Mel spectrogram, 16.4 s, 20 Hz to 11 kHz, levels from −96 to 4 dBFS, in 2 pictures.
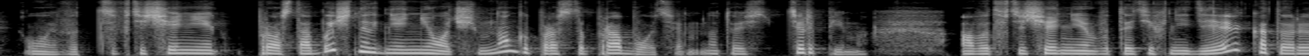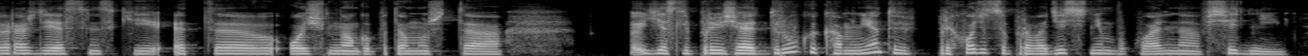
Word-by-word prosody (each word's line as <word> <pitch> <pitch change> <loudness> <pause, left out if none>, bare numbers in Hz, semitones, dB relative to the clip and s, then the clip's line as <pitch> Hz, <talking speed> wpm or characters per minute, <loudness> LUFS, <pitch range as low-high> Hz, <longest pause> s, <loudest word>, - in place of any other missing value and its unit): Ой, 145 -3 -5
вот 140 0 -10
в 165 - -4
течение 190 0 +4 0.2
просто 175 -2 +2
обычных 275 - +5
дней 205 -1 0
не 195 -1 +1
очень 165 0 +1
много, 285 - +2
просто 170 -2 -1
по 160 - -6
работе. 140 -9 0
Ну, 170 - -10
то 160 - -9
есть 155 0 -7
терпимо. 145 -12 -1 0.6
А 160 - 0
вот 160 0 -1
в - - -1
течение 175 -1 +4
вот 160 0 -8
этих 160 +1 -3
недель, 170 - +2
которые 175 - +1
рождественские, 170 -2 -2
это 165 0 -1
очень 165 +1 +1
много, 155 -1 +1
потому 160 0 -3
что, 150 -1 -1 0.8
если 185 0 0
приезжает 180 -1 +4
друг 245 - -1
и 245 - +1
ко 180 -3 -1
мне, 190 +9 +1
то 200 -8 -3 0.2
приходится 200 +1 -1
проводить 170 +3 0
с - - -1
ним 180 -2 -3
буквально 155 +1 -4
все 190 +6 +1
дни 155 -5 -6
170 Hz, 165 wpm, -27 LUFS, 160-185 Hz, 0.8 s, обычных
